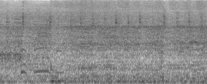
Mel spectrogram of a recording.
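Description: Heavy metal band playing live: distorted electric guitars over a drum kit, a loud, dense, unbroken wall of sound.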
